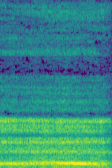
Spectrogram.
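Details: Adult imitates a wheeze: a short, breathy in-breath with a steady whistling tone running through it; imitated inspiratory wheeze.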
